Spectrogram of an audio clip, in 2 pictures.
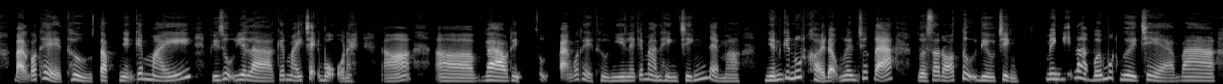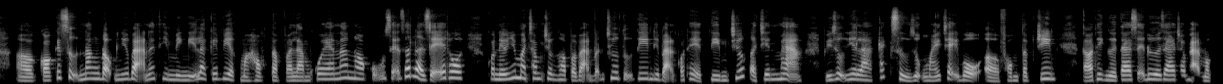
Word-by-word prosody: bạn - - +8
có - - +4
thể - - +1
thử 200 -9 -2
tập 185 - +6
những 180 -2 -2
cái 255 - 0
máy, 215 - +1 0.2
ví 195 - -3
dụ - - -2
như 225 - +1
là 165 -7 +3
cái 215 - -5
máy 200 -4 -1
chạy - - +4
bộ - - -2
này. - - -5 0.2
Đó, - - +4 0.2
ờ, 160 -2 +3
vào 180 -3 +9
thì 185 - -2
ví 170 - -8 0.2
dụ - - -9
bạn - - +5
có 230 - -6
thể 240 - -5
thử 185 - -8
nhìn 170 +1 -3
lại 180 - -2
cái 230 - -7
màn 235 -5 -2
hình 180 -3 -4
chính 210 +10 -2
để - - 0
mà 150 -1 -6 0.2
nhấn 195 +3 +1
cái 295 - -1
nút 330 +4 0
khởi - - +1
động - - +4
lên 215 0 -1
trước 295 +6 -5
đã, - - +8 0.2
rồi 175 - -1
sau 205 +4 +3
đó 170 - +2
tự - - -2
điều 185 -2 0
chỉnh. 145 - +1 0.3
Mình 250 0 +1
nghĩ 235 - -6
là 310 -4 +3
với 210 - +1
một 290 -1 -5
người 215 -3 +2
trẻ 175 -9 0
và, 175 -2 +2 0.2
ờ, 175 -1 0
có 190 - +5
cái 300 - -5
sự - - +2
năng 265 +2 -1
động 255 - +3
như 245 +2 -6
bạn 270 - +5
ấy, 255 - -6
thì 260 - -10
mình 210 -2 -4
nghĩ 195 - -2
là 275 - -1
cái 255 0 -8
việc 235 -5 -1
mà 180 - -4
học 190 -2 -3
tập 185 - -2
và 180 - -2
làm 180 0 -2
quen 250 +4 -3
á, 295 +1 -1
nó 265 -4 0
cũng 245 - -10
sẽ 295 +2 0
rất 375 +3 +1
là - - +5
dễ 290 - +3
thôi. 300 -1 +3 0.2
Còn 245 - -5
nếu 235 0 +2
như 295 - -2
mà 295 - +1
trong 275 0 -5
trường 255 -4 -5
hợp 220 - -2
và 190 - -1
bạn - - 0
vẫn 205 +4 -8
chưa 290 +3 -4
tự - - -10
tin 265 -1 -2
thì 235 - -5
bạn - - +3
có 200 - -6
thể 245 - -2
tìm 205 -3 -3
trước 340 - -2
ở - - -1
trên 235 0 -3
mạng, 245 0 +3 0.2
ví 200 - -4
dụ - - -2
như 240 +2 -3
là 205 -4 0
cách 330 - -5
sử 215 -7 +5
dụng 175 0 -5
máy 180 +2 -2
chạy - - 0
bộ 185 -4 0
ở 155 - +1
phòng 180 0 -7
tập 190 0 -6
gym, 260 0 +3 0.3
đó - - +4
thì 245 - -5
người 195 -3 -2
ta 215 +2 +3
sẽ - - +1
đưa 240 -1 0
ra 225 -1 +1
cho 215 - -6
bạn - - +3
một 170 - -4
215 Hz, 325 wpm, -24 LUFS, 180-250 Hz, 0.3 s, vào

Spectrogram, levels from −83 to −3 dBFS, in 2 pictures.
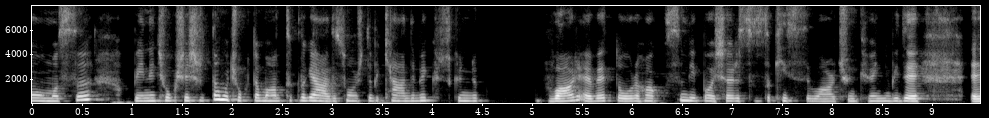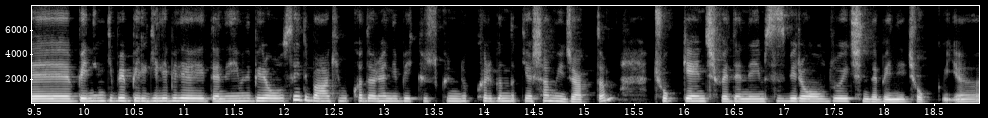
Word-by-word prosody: olması 220 +8 +1 0.4
beni 220 +1 -1
çok 240 +1 -3
şaşırttı 245 +4 0
ama 315 -2 +10
çok 250 -3 -6
da 235 - +2
mantıklı 225 +2 -2
geldi. 215 -4 +2
Sonuçta 220 +1 -5
bir 230 - -11
kendime 220 +2 -3
küskünlük 220 -2 -6 0.7
var. 210 +6 +5
Evet, 220 +2 +1
doğru, 210 0 +1
haklısın. 220 +3 -2
Bir 230 -1 -2
başarısızlık 210 -1 -4
hissi 220 -2 -6
var 190 -1 -3
çünkü, 200 +1 -7
hani, 205 0 -3
bir 210 - -4
de, 205 -2 +6 0.5
eee, 195 0 +5
benim 215 +1 +3
gibi 225 0 +1
bilgili 210 0 0
biri, 215 -2 +4
deneyimli 205 +1 0
biri 220 -1 +5
olsaydı 245 +6 0
belki 205 -1 -1
bu 210 0 -10
kadar, 215 -2 -1
hani, 200 -1 -2
bir 205 -1 -3
küskünlük, 205 0 -6
kırgınlık 210 0 -3
yaşamayacaktım. 200 - -2 0.4
Çok 205 -1 -5
genç 200 -1 +1
ve 195 0 +1
deneyimsiz 190 +1 -1
biri 205 -1 +4
olduğu 195 +1 +2
için 200 -2 0
de 170 -1 -2
beni 165 0 +3
çok 170 -1 -5
ya 170 +1 -3
210 Hz, 165 wpm, -20 LUFS, 200-220 Hz, 0.7 s, ama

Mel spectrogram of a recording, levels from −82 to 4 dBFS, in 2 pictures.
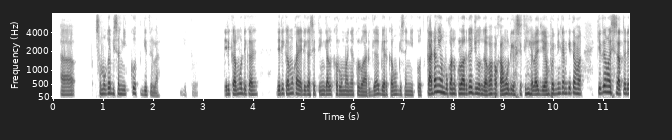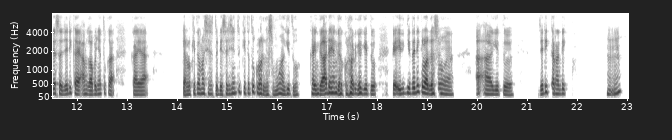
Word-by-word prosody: eee, 135 0 -3 0.5
semoga 160 +3 -1
bisa 160 -1 -3
ngikut, 150 +4 -4
gitulah, 120 -8 -8 0.4
gitu. - - -28 0.5
Jadi 145 +2 -2
kamu 160 +3 +2
dika 155 -2 0 0.5
jadi 160 +3 -1
kamu 170 +3 +1
kayak 160 -5 +2
dikasih 140 0 -2
tinggal 140 +1 -1
ke 145 - -2
rumahnya 135 -1 -2
keluarga 125 +2 -2
biar 140 -3 0
kamu 130 +3 -2
bisa 135 -1 -8
ngikut, 125 -1 -7
kadang 215 +9 +6
yang 210 -3 +5
bukan 170 0 +3
keluarga 165 +3 +5
juga 170 -2 +2
nggak 130 - +2
papa, 160 - +2
kamu 165 +3 +3
dikasih 150 +2 -4
tinggal 165 -3 +1
aja, 140 -1 +3
yang 140 - 0
penting 170 +1 0
kan 190 - +1
kita 185 +1 0
ma 165 -1 +2 0.3
kita 180 +5 +4
masih 205 -3 +3
satu 160 +2 +3
desa, 165 -2 +3
jadi 155 +5 -1
kayak 150 -5 +2
anggapannya 150 +2 +1
tuh - - -10
Kak - - -6 0.4
kayak, 135 -1 0 0.7
kalau 140 - 0
kita 175 - -1
masih 170 -2 -2
satu 145 - -3
desa 140 +2 -2
di - - -3
sini 180 - 0
tuh, 220 - -6
kita 185 -2 -3
tuh 220 - 0
keluarga 170 -7 +1
semua 145 +5 -1
gitu, 135 -6 -2 0.2
kayak 160 -2 +4
nggak 145 -2 +7
ada - - +6
yang 190 - +4
nggak 155 0 +3
keluarga 165 +1 +3
gitu, 155 -3 0 0.3
kayak - - +4
ini - - -3
kita 185 -1 +2
nih 230 - +1
keluarga 170 -5 +6
semua, 150 -5 -2 0.5
heeh, 150 -3 0 0.2
gitu. 135 -4 -1 0.5
Jadi 155 +8 +1
karena 165 -2 0
dik 165 -1 -4 0.8
mhm? 205 +11 -2
155 Hz, 205 wpm, -23 LUFS, 140-170 Hz, 0.8 s, nggak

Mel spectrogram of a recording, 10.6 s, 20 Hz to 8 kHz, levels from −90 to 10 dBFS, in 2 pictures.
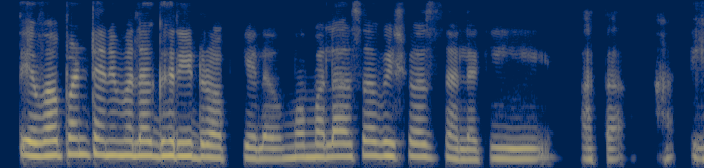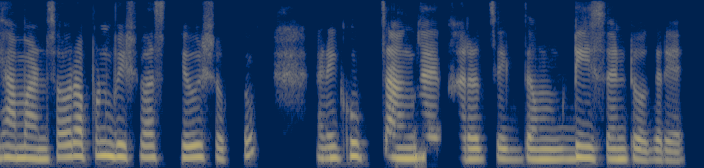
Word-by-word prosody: तेव्हा 250 -1 +6
पण 275 -1 +3
त्याने 260 -2 +3
मला 250 0 +4
घरी 240 0 +4
ड्रॉप 215 -2 +1
केलं. 190 -2 -2
मग 215 +1 -1
मला 220 +1 0
असा 245 +3 -2
विश्वास 230 -1 -1
झाला, 180 -3 -2
की 195 +3 -6 0.6
आता, 185 0 -10 0.3
ह - - -11 0.2
ह्या 205 0 -2
माणसावर 200 +2 +1
आपण 240 +2 +2
विश्वास 210 -1 -1
ठेऊ 210 +1 +2
शकतो 190 +8 -8 0.5
आणि 200 0 -1
खूप 235 -3 0
चांगला 200 -2 +2
आहे, - - -6 0.2
खरंच 185 0 -2
एकदम 180 0 -1
डिसेंट 190 -2 +1
वगैरे 170 -1 -4
आहे. 155 0 -8
205 Hz, 170 wpm, -23 LUFS, 185-230 Hz, 0.6 s, तेव्हा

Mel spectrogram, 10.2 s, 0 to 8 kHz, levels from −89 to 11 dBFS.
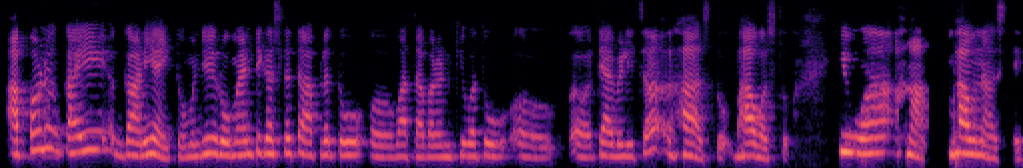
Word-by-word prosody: आपण 310 +8 +2 0.2
काही 295 +5 +2 0.3
गाणी 240 +1 +3
ऐकतो, 195 -3 -3
म्हणजे 230 +6 0
रोमॅन्टिक 245 +3 +1
असलं, 260 +1 +2
तर 275 - -1
आपलं 235 +1 -1
तो 235 0 +3 0.2
अ, - - -6 0.2
वातावरण 205 -1 -4
किंवा 225 -2 -1
तो 225 -2 0 0.8
अ, - - -7
अ, 200 -2 -3
त्यावेळीचा 215 - -1 0.3
हा 240 -2 +4
असतो, 170 - -11
भाव 225 -1 +3
असतो 180 - -9 0.5
किंवा 285 -3 +6 0.4
हां. 250 - +3 0.3
भावना 255 -4 +6
असते 160 -3 -10
235 Hz, 145 wpm, -25 LUFS, 215-265 Hz, 0.8 s, किंवा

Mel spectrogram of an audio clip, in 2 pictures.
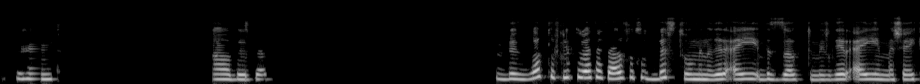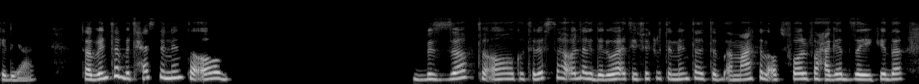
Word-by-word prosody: فهمتك. 250 -2 -3 1.5
آه، 235 0 +1
بالضبط. 225 +1 -2 2.3
بالضبط، 250 +8 0
وفي 315 -1 -1
نفس 320 +1 -5
الوقت 315 +1 +4
هتعرفوا 290 +1 +1
تتبسطوا 290 -1 -2
من 230 -1 +3
غير 230 +2 +4
أي 245 0 -1
بالضبط، 225 -1 -3
من 220 +1 -4
غير 235 +1 +2
أي 235 0 +1
مشاكل 225 0 -3
يعني، 220 - -9 0.4
طَب 235 -1 +3
أنت 310 +9 +4
بتحس 305 +1 0
إن 290 -1 +5
أنت 320 +2 +1
أب 260 +1 +3 1.9
بالضبط 245 +7 0
آه، 250 +1 0
كنت 250 -2 -5
لسه 275 +1 -1
هاقول 260 +2 -1
لك 270 - +2
دلوقتي، 240 +3 +2
فكرة 260 +2 -6
إن 235 - 0
أنت 260 +3 -2
تبقى 250 -3 -2
معاك 235 +6 -1
الأطفال 250 +1 0
في 255 - -1
حاجات 230 0 0
زي 225 -2 +5
كده، 245 +2 0
245 Hz, 135 wpm, -23 LUFS, 230-270 Hz, 2.3 s, إن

